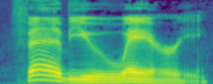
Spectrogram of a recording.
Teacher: It's a sneaky little R, the first R in February. The average American does not pronounce the R in February.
